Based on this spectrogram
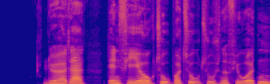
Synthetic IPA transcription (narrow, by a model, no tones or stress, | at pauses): lœɐd̥æ | d̥enfje̝ːɐoɡ̥̚t͡sʰo̝̰ːb̥ɐt͡sʰo̝̰ːt͡sʰṵːsn̩ɒ̽fjo̝ɐd̥n̩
